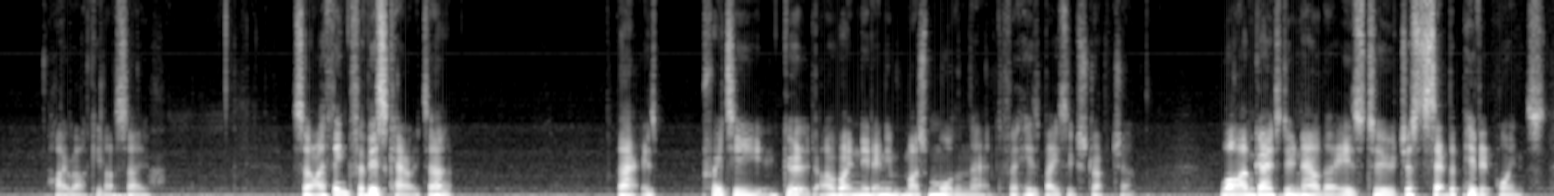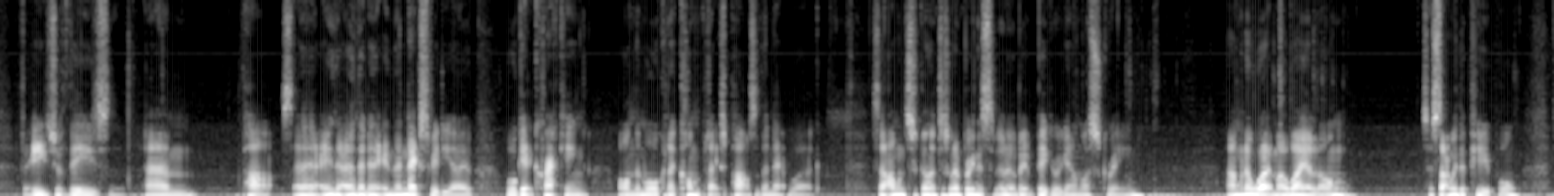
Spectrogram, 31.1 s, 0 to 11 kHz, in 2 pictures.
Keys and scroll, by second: 26.8 typing, 27.9-28.6 typing.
